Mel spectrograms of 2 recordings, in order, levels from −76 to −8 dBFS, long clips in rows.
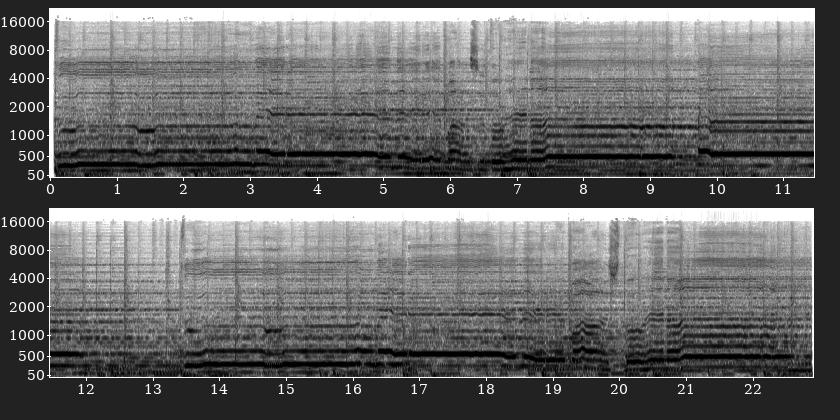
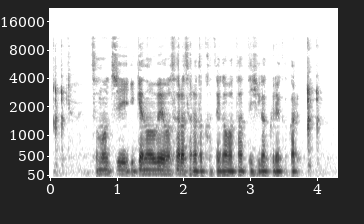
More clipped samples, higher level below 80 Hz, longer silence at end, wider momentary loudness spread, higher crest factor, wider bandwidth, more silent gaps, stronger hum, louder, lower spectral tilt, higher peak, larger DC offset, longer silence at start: first, 2% vs under 0.1%; first, -22 dBFS vs -48 dBFS; second, 0 s vs 0.3 s; second, 5 LU vs 11 LU; second, 6 dB vs 22 dB; first, 17 kHz vs 11.5 kHz; neither; neither; first, -6 LUFS vs -27 LUFS; about the same, -5.5 dB/octave vs -5.5 dB/octave; first, 0 dBFS vs -6 dBFS; first, 0.7% vs under 0.1%; about the same, 0.05 s vs 0.05 s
